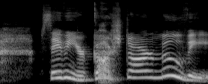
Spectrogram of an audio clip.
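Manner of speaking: put-on crotchety old man voice. Retelling a story of Oliver Wallace answering Walt Disney on set: crotchety and old. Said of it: "super like, I don't know, crotchety and old".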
